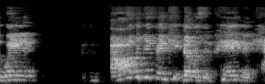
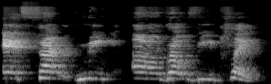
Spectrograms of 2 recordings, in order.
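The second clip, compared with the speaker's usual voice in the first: slow drawn out; 4 semitones higher, much slower than usual. Pretend. Repeated punchline drawn out.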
